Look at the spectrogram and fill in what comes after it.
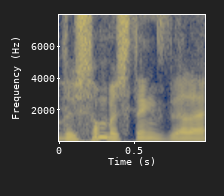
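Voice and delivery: voice breaking and cracking mid-phrase. Showing off a modding tool's features, voice cracking. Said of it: "my voice cracked".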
